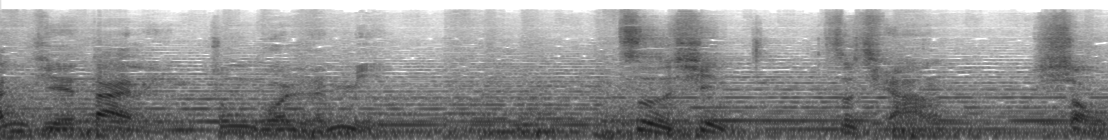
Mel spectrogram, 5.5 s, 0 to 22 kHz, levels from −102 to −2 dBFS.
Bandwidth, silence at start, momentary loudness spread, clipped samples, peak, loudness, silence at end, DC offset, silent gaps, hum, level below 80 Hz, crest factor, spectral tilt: 17 kHz; 0 s; 8 LU; under 0.1%; -6 dBFS; -21 LUFS; 0 s; under 0.1%; none; none; -36 dBFS; 14 dB; -5 dB/octave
